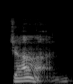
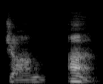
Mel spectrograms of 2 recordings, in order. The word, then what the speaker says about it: jangan: To my ear, jangan sounded like jang-an instead of the actual jangan.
